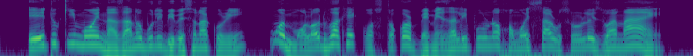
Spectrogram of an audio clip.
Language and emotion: Assamese, disgusted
